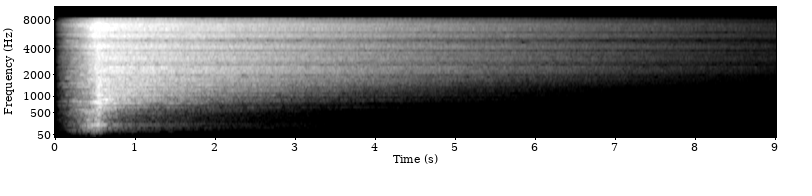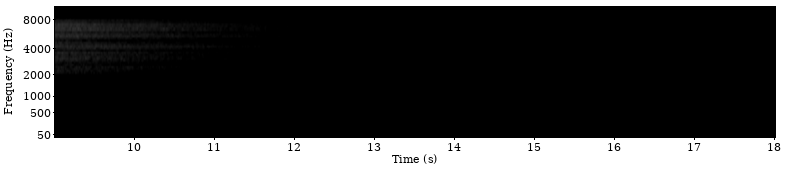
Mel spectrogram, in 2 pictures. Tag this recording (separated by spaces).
cymbal reverse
